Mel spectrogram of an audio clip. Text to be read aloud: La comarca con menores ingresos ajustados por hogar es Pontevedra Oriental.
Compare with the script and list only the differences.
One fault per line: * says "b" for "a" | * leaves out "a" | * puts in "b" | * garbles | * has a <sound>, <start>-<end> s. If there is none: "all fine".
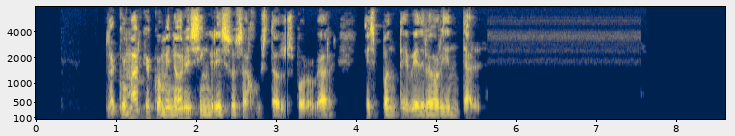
all fine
